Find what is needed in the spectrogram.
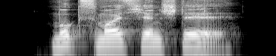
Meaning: dead silent
- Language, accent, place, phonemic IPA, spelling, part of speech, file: German, Germany, Berlin, /ˈmʊksˌmɔɪ̯sçənʃtɪl/, mucksmäuschenstill, adjective, De-mucksmäuschenstill.ogg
